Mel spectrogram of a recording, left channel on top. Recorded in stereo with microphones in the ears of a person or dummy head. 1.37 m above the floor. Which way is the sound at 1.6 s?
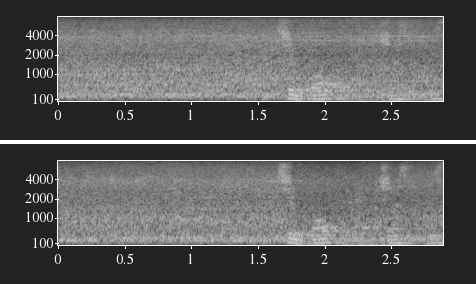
Centre (ahead or behind).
